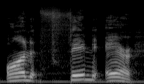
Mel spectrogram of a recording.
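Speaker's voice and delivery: ordinary talk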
